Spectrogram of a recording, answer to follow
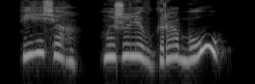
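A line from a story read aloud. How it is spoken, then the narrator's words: Squealing. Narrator (Russian): взвизгнула Помело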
